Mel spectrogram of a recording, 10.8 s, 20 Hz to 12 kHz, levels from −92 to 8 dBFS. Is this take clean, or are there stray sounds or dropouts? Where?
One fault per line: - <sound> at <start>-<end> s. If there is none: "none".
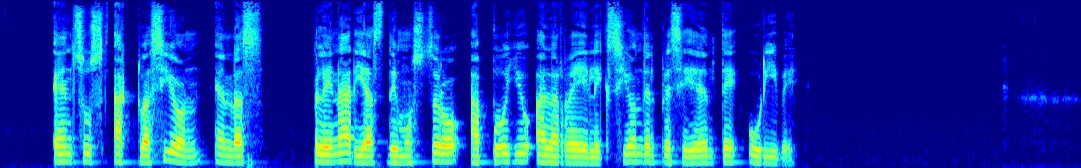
none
